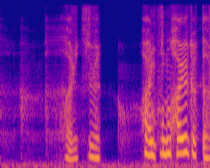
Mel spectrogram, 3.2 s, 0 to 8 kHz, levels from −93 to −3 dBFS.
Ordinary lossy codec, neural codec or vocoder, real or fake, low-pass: none; autoencoder, 22.05 kHz, a latent of 192 numbers a frame, VITS, trained on many speakers; fake; 7.2 kHz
